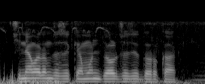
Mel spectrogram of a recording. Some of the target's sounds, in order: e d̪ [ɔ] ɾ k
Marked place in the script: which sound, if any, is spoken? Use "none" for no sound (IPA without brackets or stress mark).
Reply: ɔ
